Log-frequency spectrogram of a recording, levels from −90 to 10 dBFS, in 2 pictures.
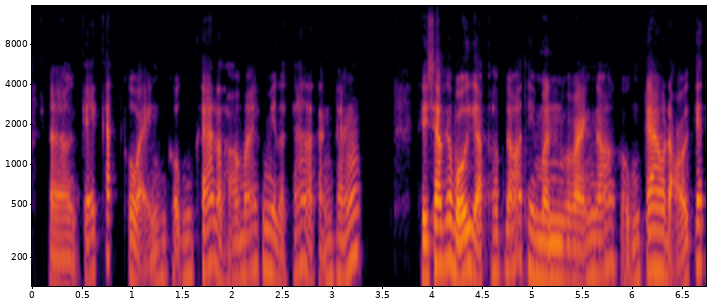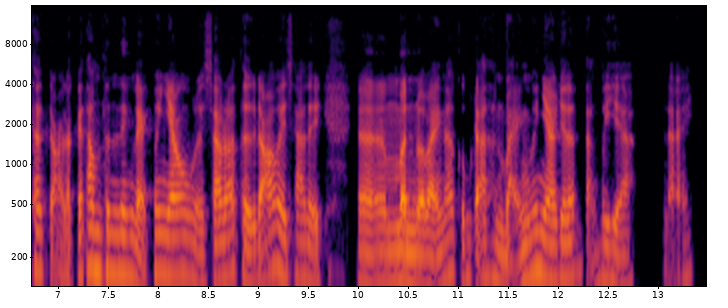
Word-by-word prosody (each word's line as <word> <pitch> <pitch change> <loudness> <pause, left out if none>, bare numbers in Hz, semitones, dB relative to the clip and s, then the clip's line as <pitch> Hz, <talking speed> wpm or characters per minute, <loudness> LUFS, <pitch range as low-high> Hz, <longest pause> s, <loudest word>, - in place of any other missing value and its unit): ờ, 95 -1 -1
cái 135 +3 -2
cách 200 0 -2
của 140 - -2
bạn 115 +7 -3
cũng 135 +1 -7
khá 180 - +1
là 185 - -1
thoải 130 - -4
mái, 145 +4 -2
cũng 165 - -4
như 145 - -2
là - - -6
khá 170 +5 -5
là 180 - -2
thẳng 130 +3 -7
thắn. 135 +4 -3 0.7
Thì 130 - +6
sau 175 +5 +8
cái 190 - +4
buổi 155 -3 +7
gặp - - +4
hôm 150 0 -5
đó 185 - +1
thì 155 -3 -1
mình 130 -1 +3
và 120 - -2
bạn 115 +4 +3
đó 160 +6 -1
cũng 130 +2 -7
trao 155 -1 +5
đổi - - +1
cái 180 0 0
ta, 175 - 0
gọi - - -3
là, - - -4
cái 140 - -4
thông 165 -2 +1
tin 150 -1 -3
liên 140 -1 -1
lạc - - +3
với 150 0 -2
nhau, 140 -1 +2
rồi 110 -3 -4
sau 125 +4 +2
đó 140 - +1
từ 110 - +1
đó 165 - +2
về 145 - +1
sau 130 -1 -6
thì, 120 - -3 0.3
ờ, 110 0 0
mình 110 0 +3
và 105 - +5
bạn 105 - +2
đó 140 +2 -2
cũng 130 - -10
trở - - +2
thành 120 -5 -6
bạn 120 +4 -2
với 150 - -2
nhau 130 -4 +3
cho 130 - +1
đến 140 +4 -2
tận 105 -1 -10
bây 120 -1 -5
giờ, 100 -2 -3 0.3
đấy. 135 - -10
135 Hz, 305 wpm, -24 LUFS, 120-150 Hz, 0.7 s, sau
